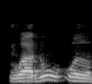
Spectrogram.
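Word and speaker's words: وضوء: As-so'id at-toyib wadu'ul muslim. Nah, wadu'ul muslim. Jadi kembali ini dibacanya bukan wudu tapi wadu, ya.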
